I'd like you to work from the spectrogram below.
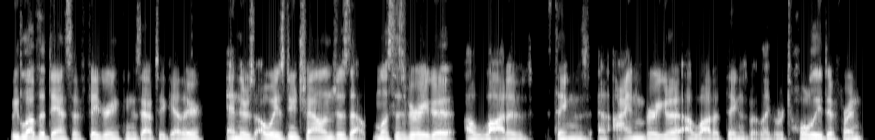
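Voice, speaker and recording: A man's voice: sits low, a bit bright, dry recording. A man talking casually as an interview guest, earnest and rambling, with "like" sprinkled through. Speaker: podcast guest, creative producer.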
